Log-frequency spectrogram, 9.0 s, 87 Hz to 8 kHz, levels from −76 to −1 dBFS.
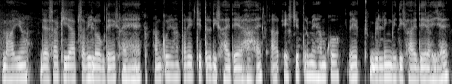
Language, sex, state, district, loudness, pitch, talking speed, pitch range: Hindi, male, Uttar Pradesh, Hamirpur, -13 LUFS, 120 Hz, 205 wpm, 110-125 Hz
